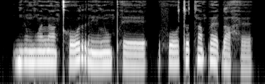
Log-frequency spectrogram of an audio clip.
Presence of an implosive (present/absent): present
